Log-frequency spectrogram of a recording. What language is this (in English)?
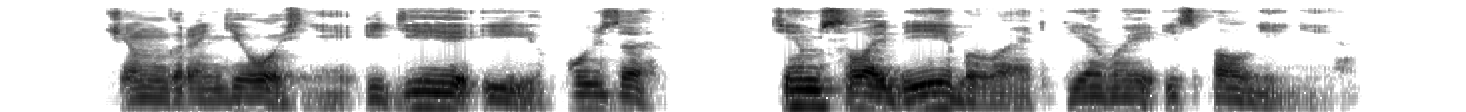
Russian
